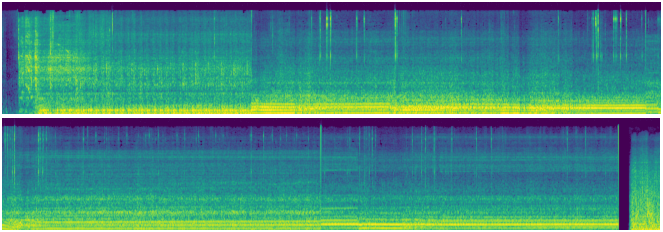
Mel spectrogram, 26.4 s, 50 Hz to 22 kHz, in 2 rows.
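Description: A 2015 Kawasaki Z800's inline-four engine running at a steady pace, heard on board while riding. The engine note steps up once, dips and climbs back about halfway through, and shifts again later. Near the end the sound cuts out for an instant and gives way to a rush of wind.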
